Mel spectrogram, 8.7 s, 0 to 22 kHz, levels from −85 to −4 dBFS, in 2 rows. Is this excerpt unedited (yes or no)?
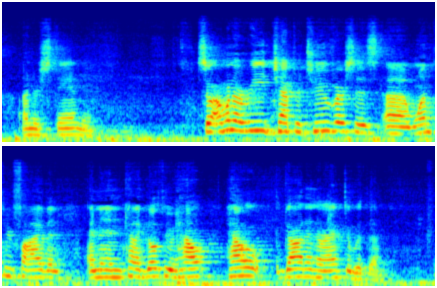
yes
